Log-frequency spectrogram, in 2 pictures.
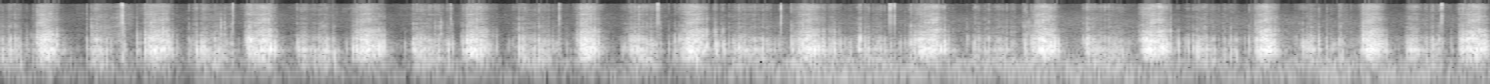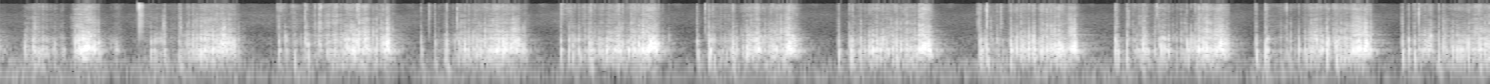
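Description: Fingernails scratch the textured sides of a small, hollow snakeskin-print faux leather mini handbag held in both hands. Quick, irregular bursts of dry, raspy scratching repeat throughout, centered in the midrange with almost no low end. Each stroke stops short with no ring.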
